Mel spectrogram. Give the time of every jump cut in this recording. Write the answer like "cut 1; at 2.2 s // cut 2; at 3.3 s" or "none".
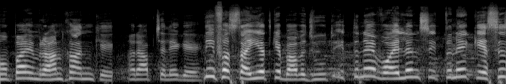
cut 1; at 1.2 s // cut 2; at 2.0 s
